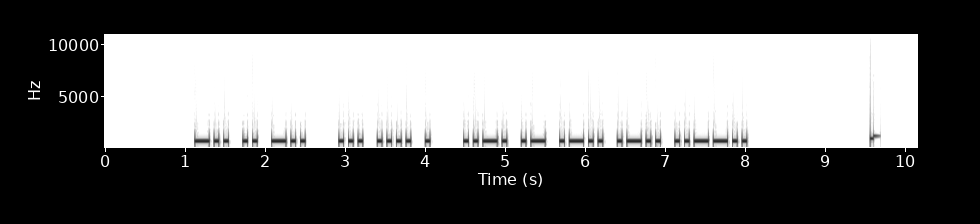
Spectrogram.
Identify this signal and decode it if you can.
Morse code, heard as a keyed tone, about 20 wpm, 700 Hz. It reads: DID SHE FALL?
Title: Sentences from Top 500 Words 20wpm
